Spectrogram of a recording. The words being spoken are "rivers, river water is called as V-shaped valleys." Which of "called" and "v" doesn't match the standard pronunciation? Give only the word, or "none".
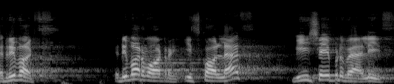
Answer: none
